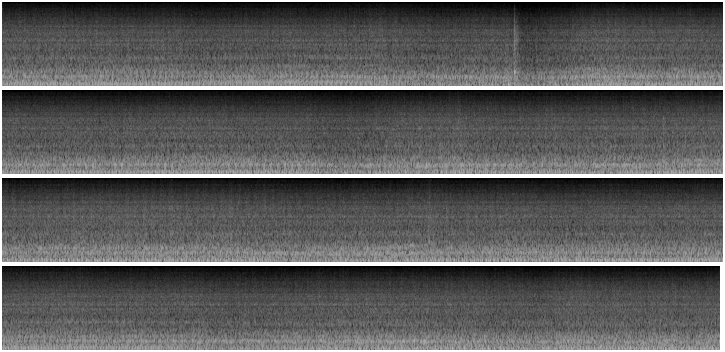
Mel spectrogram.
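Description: Harley-Davidson V-twin engine running while the motorcycle rides along, its note shifting a few times with throttle and speed, over steady wind and road noise. A single short knock about five seconds in.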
